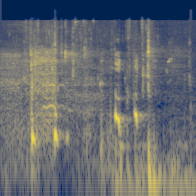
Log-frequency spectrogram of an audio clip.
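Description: Cola sloshing and splashing in a bathtub as a person moves in it, with a few short vocal sounds mixed in.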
